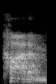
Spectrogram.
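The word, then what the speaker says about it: Cottam: Cottom? Cottom, yep.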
